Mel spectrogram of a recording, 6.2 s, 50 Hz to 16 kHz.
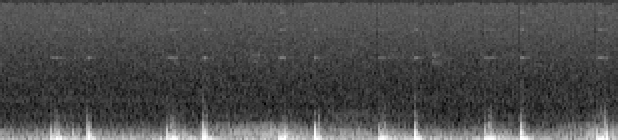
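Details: Adult's own heartbeat heard at Erb's point while the heart was pounding hard: steady paired low thumps at about 55 beats a minute.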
